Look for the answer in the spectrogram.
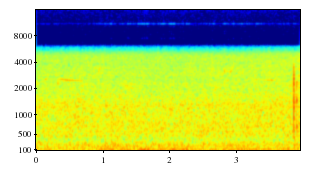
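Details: A vehicle engine rumbles steadily at low pitch, with gusts of wind on the microphone and a few faint clicks near the end.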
